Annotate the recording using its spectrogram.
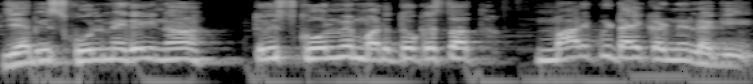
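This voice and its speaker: A man's voice: high-pitched, a little fast, warm tone. A man narrating a comic book recap in a slangy, chatty, joking way. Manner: slangy, chatty, laughs along. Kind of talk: casual comic storytelling.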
